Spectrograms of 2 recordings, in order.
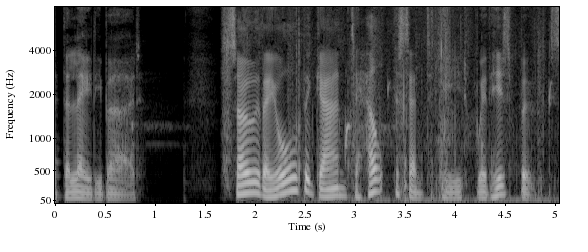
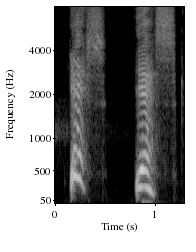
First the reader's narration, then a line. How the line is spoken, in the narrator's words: they cried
